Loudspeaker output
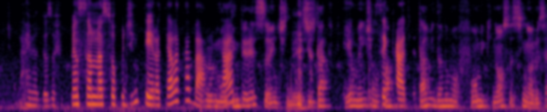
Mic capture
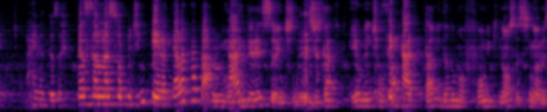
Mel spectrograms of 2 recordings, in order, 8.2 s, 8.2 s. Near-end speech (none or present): none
